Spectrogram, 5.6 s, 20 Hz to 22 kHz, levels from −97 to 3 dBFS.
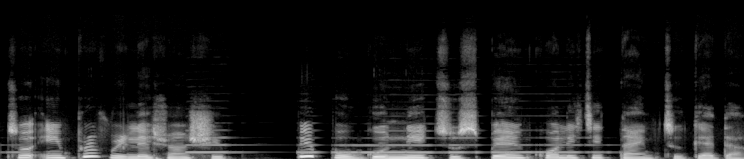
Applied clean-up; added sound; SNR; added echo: neural mask model RNNoise.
